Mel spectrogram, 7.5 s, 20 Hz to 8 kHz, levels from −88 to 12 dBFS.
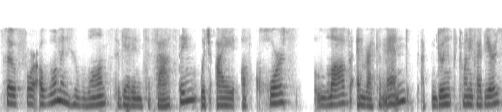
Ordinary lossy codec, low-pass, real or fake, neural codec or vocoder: AAC, 16 kbps; 7.2 kHz; real; none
